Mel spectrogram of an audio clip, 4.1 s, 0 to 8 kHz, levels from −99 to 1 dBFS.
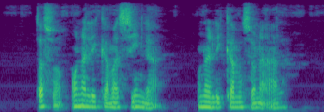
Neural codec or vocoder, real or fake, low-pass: vocoder, 44.1 kHz, 128 mel bands every 256 samples, BigVGAN v2; fake; 7.2 kHz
